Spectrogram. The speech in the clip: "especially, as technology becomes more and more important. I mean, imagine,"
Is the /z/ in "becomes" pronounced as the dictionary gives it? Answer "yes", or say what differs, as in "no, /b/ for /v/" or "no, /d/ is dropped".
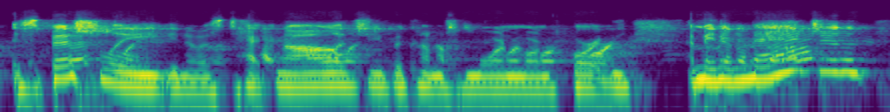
yes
